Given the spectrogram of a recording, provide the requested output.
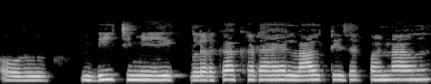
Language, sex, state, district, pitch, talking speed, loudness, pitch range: Hindi, female, Bihar, Bhagalpur, 210 Hz, 165 wpm, -14 LUFS, 200-215 Hz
